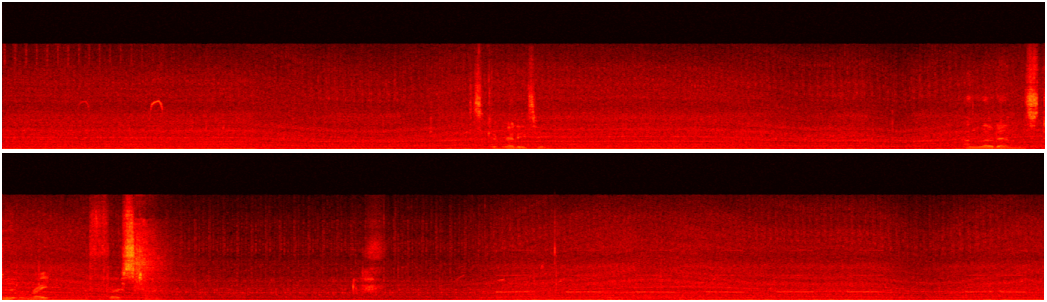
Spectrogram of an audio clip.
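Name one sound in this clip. A heavy truck's diesel engine rumbles and changes pitch as it drives.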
